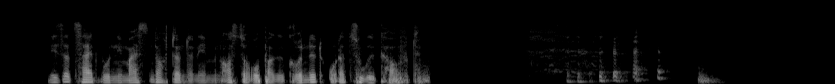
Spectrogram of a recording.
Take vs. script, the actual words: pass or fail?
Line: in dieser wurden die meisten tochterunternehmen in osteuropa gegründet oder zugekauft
fail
